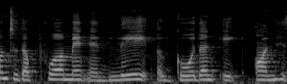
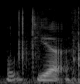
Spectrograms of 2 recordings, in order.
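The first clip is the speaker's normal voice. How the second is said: mock dismay; 13 semitones lower, 4 dB quieter than usual. A narrator's reading. Narrator reacts to capture.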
